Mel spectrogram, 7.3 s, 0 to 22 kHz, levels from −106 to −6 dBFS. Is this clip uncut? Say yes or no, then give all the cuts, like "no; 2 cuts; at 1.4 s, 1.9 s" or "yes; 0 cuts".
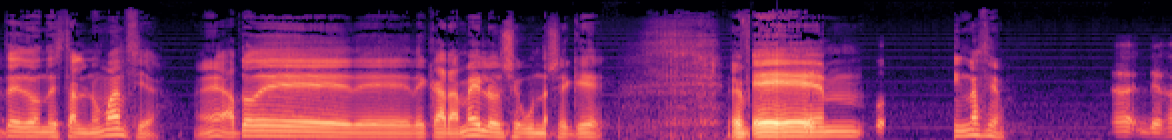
no; 4 cuts; at 1.5 s, 3.4 s, 4.7 s, 6.0 s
